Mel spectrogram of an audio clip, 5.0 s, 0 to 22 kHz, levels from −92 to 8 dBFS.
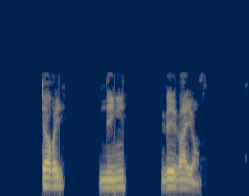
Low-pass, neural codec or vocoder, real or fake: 5.4 kHz; none; real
